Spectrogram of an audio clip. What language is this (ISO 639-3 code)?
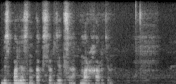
rus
